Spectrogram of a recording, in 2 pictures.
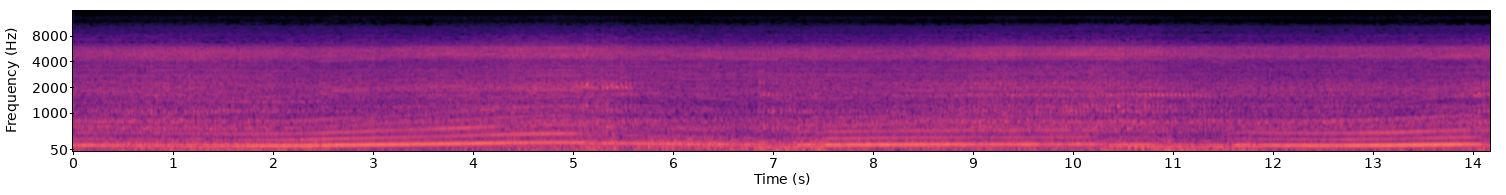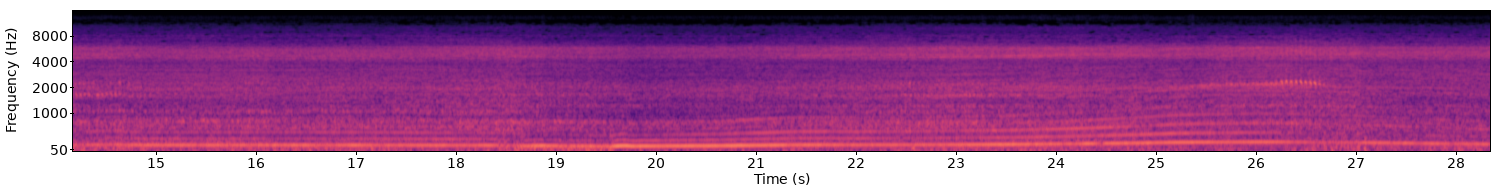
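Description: Sport motorcycle engine heard on board while riding. Its pitch climbs and falls several times with the throttle: rising over the first few seconds, again around halfway and toward the end, and easing off in between. A steady rush of wind runs underneath.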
